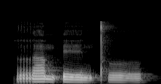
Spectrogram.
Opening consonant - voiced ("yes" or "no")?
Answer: yes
